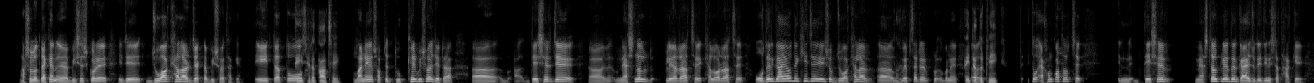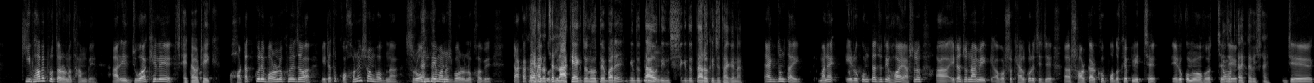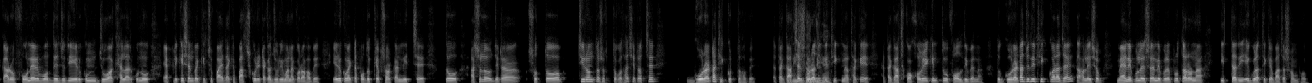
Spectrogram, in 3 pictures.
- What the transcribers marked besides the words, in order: tapping; chuckle; in English: "অ্যাপ্লিকেশন"; in English: "ম্যানিপুলেশন"
- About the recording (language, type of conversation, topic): Bengali, podcast, আপনি কী লক্ষণ দেখে প্রভাবিত করার উদ্দেশ্যে বানানো গল্প চেনেন এবং সেগুলোকে বাস্তব তথ্য থেকে কীভাবে আলাদা করেন?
